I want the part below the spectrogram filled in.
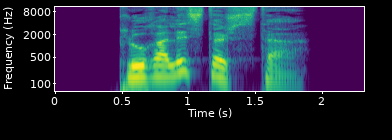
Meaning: inflection of pluralistisch: 1. strong/mixed nominative masculine singular superlative degree 2. strong genitive/dative feminine singular superlative degree
- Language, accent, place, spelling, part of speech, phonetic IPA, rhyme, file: German, Germany, Berlin, pluralistischster, adjective, [pluʁaˈlɪstɪʃstɐ], -ɪstɪʃstɐ, De-pluralistischster.ogg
